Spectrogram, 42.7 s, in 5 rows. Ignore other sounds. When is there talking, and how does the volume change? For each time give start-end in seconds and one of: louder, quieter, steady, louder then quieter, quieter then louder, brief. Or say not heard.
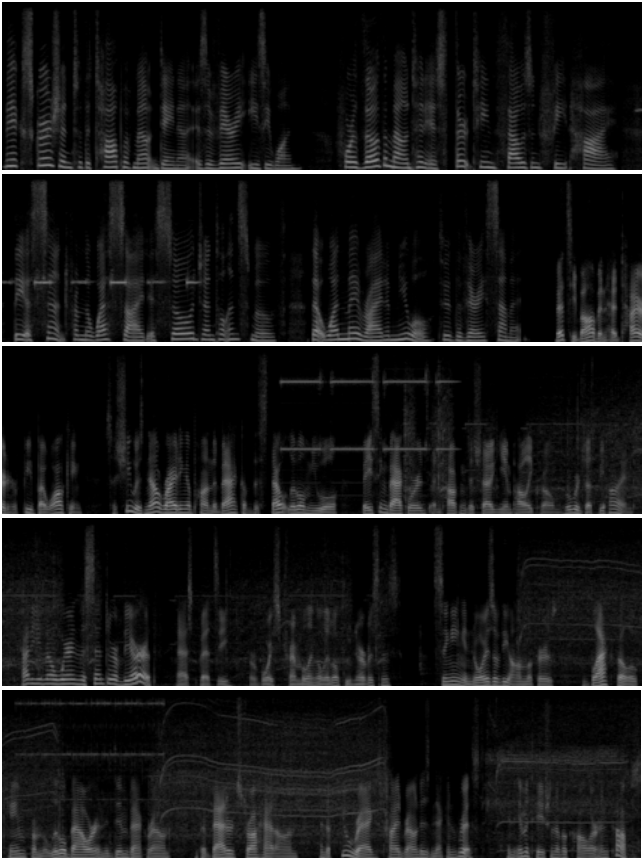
0.0-42.6 steady.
